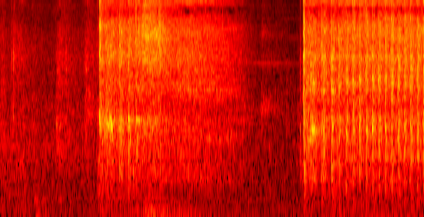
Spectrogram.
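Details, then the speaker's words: New-model Maruti Wagon R with misfire, starting after throttle body cleaning and battery reconnection; starter cranks about three seconds before catching into a steady idle, delay from cleaner foam soaking in; misfire then gone. "ആ delay നമ്മള് starting delay വന്നത് നമ്മുടെ ഈ liquid ഇതിനകത്ത് form ചെയ്തു കഴിയുമ്പോൾ അത് കുറച്ച് ഉള്ളിലോട്ട് ഇറങ്ങി പോകാൻ വേണ്ടിയുള്ള താമസമാണ് ആ ഡിലേ വന്നത്"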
